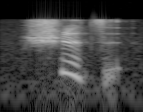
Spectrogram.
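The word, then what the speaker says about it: 柿子: 苹果、柿子、凤梨。柿子，柿子的柿和事事如意的事发音一样，所以吃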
